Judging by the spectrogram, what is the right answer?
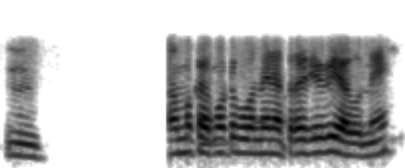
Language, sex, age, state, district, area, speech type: Malayalam, female, 45-60, Kerala, Kannur, rural, conversation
